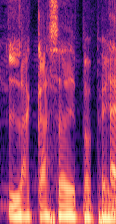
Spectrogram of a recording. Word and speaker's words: La Casa de Papel: Come si pronuncia correttamente? – La Casa de Papel. – Ecco, come l'ho detto io prima? – Com'è? – La Casa de Papel. – Sì, ci siamo, secondo me.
